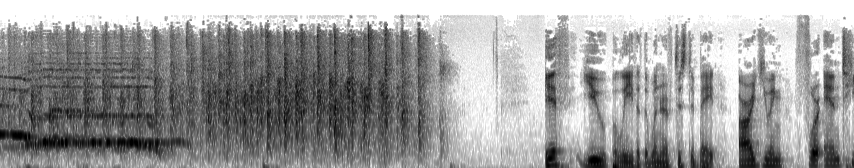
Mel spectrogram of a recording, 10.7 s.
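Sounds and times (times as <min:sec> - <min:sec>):
audience applause: 0:00.0 - 0:05.7
speech: 0:06.8 - 0:10.6.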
